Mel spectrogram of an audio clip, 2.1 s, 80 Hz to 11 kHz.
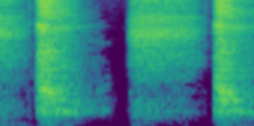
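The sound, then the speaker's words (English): Intense fire breaths in a forceful breathing exercise: three loud, sharp bursts of air, evenly spaced and separated by short silences. “So 4 of those intense fire breaths, 5 nasal, in the nose, out the mouth, power breaths.”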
